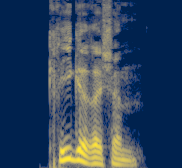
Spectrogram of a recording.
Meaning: strong dative masculine/neuter singular of kriegerisch
- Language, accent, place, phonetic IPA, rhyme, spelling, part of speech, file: German, Germany, Berlin, [ˈkʁiːɡəʁɪʃm̩], -iːɡəʁɪʃm̩, kriegerischem, adjective, De-kriegerischem.ogg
